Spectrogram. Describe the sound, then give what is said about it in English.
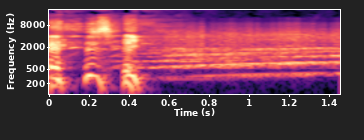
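A few quick spoken syllables give way to the steady, droning tone of a UK nuclear attack warning siren that holds at one pitch, loud and sustained. “This is the UK nuclear siren.”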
